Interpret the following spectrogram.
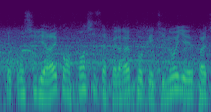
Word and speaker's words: Pochettino: Alors Cyril, on dit Pochettino ou Pochettino? Alors on dit Pochettino, pour moi c'est sûr, parce qu'il est argentin, donc argentin c'est de l'espagnol, et en espagnol le CHE se dit Che.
